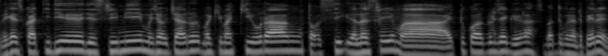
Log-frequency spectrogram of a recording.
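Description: Against a quiet background, a man with a dark, mellow tone and a fairly high pitch speaks at a very fast pace. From Malaysia. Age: 30s. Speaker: streaming workshop presenter; presenter. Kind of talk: lecture. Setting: video call. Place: hall.

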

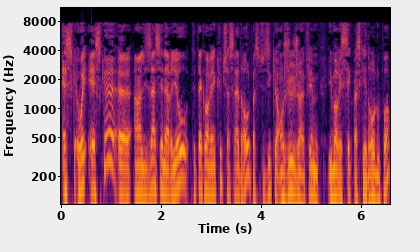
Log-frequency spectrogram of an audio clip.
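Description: Very fast, somewhat breathy delivery from a man at medium pitch, with hardly any pauses. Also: ordinary pitch variation. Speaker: radio host. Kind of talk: radio interview.

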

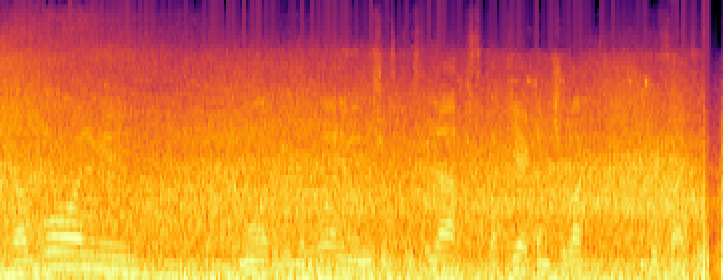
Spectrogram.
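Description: A man talks at a very slow pace against loud background noise. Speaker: vlogger. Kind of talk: casual vlog chat. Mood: amused storytelling. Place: street. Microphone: phone near.

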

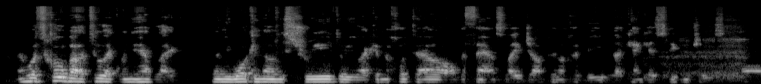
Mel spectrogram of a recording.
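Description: A man talking at a very fast pace with big swings in loudness. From Russia. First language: Russian. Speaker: martial arts gym manager and coach; coach. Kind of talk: casual chat. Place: home room.

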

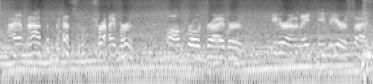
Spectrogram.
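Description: The pace is moderate, and the sound is dry with no echo. Loud background noise runs throughout. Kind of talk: casual vlog chat. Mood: cheerful, laughing. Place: open country. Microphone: camera far.

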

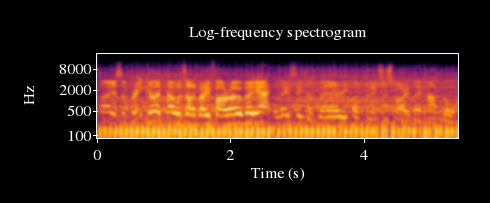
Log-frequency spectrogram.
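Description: A man talks at a very fast pace with hardly any pauses. Loud background noise runs underneath. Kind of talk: explaining bike controls. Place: street.

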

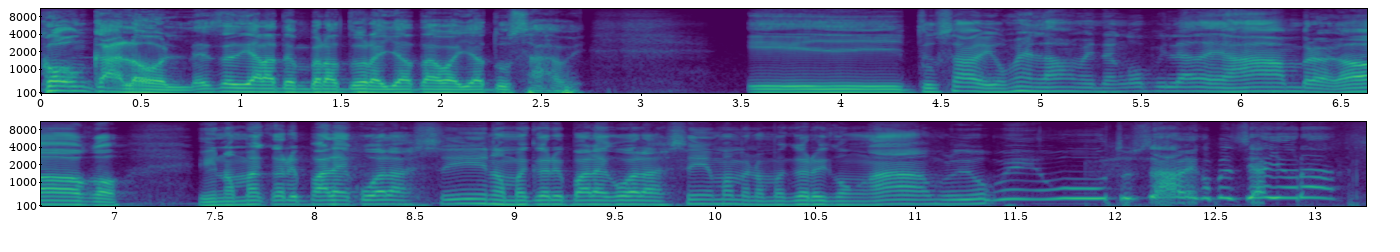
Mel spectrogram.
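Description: Ordinary pitch variation marks a man's fairly quick speech. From Dominican Republic, Santo Domingo Oeste; Dominican Republic. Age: 20s. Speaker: rapper; podcast guest. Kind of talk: casual chat. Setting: studio. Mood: recounting emotional childhood story. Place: studio. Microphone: studio mic.

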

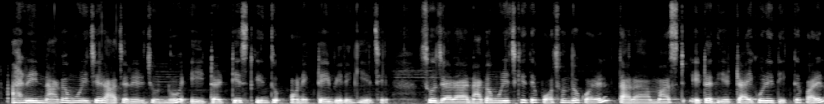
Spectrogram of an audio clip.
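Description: A soft-spoken woman talks at a medium pitch, her dark, mellow tone carried by fairly even intonation. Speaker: lifestyle vlogger. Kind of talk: vlog voice-over. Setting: home at night.

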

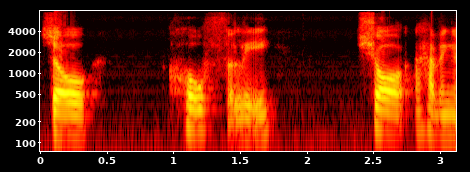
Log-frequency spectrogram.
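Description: A man with a Welsh accent at a medium pitch, fairly slow and fairly even in intonation, in a dry, close sound with no echo. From North Wales. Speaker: PhD researcher in plant science. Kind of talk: interview.

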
